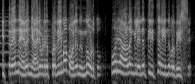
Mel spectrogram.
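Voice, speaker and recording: An actor playing a cheeky young impostor in a comedy film, with a theatrical, wheedling way of talking. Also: male voice, very high voice, very fast, a little mellow, faint music behind. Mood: mock offended. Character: cheeky young impostor bluffing as a noble relative.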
